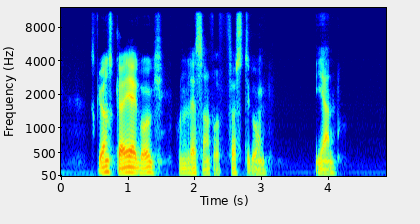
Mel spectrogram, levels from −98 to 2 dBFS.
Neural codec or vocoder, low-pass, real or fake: autoencoder, 48 kHz, 32 numbers a frame, DAC-VAE, trained on Japanese speech; 10.8 kHz; fake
